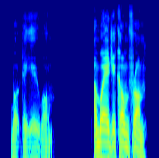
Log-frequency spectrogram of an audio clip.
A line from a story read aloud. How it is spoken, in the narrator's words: he asked gruffly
